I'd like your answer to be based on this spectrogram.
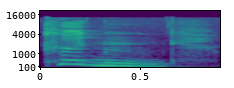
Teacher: Ao invés de dizer couldn't, faz couldn't. Quando A língua chega no céu da boca pro D, já puxa um N para dentro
